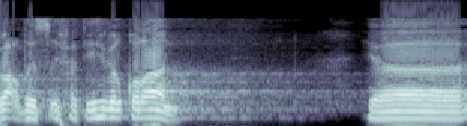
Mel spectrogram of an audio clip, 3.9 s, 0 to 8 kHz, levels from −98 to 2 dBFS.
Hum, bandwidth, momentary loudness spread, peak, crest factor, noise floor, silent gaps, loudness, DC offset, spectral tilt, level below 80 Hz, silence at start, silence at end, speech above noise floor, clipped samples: none; 8 kHz; 18 LU; 0 dBFS; 12 dB; -45 dBFS; none; -11 LUFS; under 0.1%; -8 dB/octave; -46 dBFS; 0 s; 0 s; 35 dB; 1%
